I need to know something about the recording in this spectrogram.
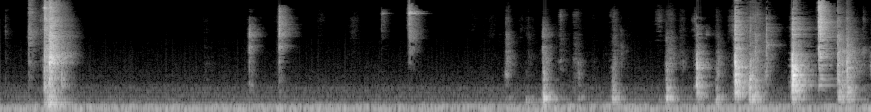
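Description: Hand disassembly work on a dirt bike: a short hiss about half a second in, then scattered light ticks, and from about two-thirds of the way through a quickening run of small metallic clicks and knocks, loudest near the end, as the radiator fan shroud, bracket and its fasteners are worked loose and handled.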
